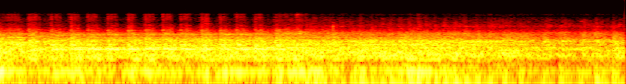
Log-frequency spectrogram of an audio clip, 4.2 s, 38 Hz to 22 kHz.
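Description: A Ford 8N tractor engine idles with a steady, chugging mechanical beat, loud and close, holding an even rhythm throughout with no voices.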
